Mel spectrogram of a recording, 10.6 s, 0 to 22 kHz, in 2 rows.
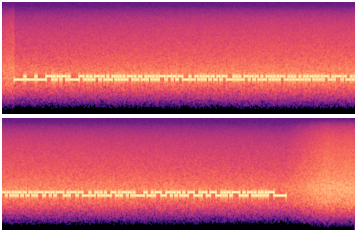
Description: RTTY (45.45 baud, 170 Hz shift), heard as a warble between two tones, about 1360 Hz centre, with radio static. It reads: NAPRAWDE MUSIMY PRZYJRZEC SIE TEMU, CO POZOSTAJE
